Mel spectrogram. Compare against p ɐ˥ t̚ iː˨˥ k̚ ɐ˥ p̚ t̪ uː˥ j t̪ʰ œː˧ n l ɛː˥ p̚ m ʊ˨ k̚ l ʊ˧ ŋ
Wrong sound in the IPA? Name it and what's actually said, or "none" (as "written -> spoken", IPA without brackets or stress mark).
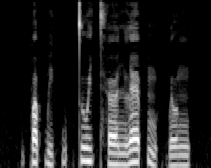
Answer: t̚ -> p̚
